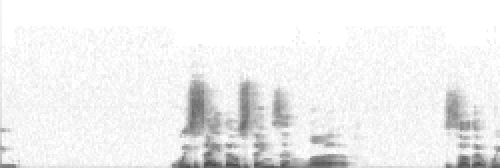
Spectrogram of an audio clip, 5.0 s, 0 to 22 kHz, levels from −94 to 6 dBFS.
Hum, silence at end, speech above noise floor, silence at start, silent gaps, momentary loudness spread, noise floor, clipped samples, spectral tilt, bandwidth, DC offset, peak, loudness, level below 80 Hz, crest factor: none; 0 s; 42 dB; 0 s; none; 18 LU; -74 dBFS; under 0.1%; -3.5 dB/octave; 14.5 kHz; under 0.1%; -16 dBFS; -33 LUFS; -78 dBFS; 20 dB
